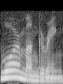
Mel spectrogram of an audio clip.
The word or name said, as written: warmongering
